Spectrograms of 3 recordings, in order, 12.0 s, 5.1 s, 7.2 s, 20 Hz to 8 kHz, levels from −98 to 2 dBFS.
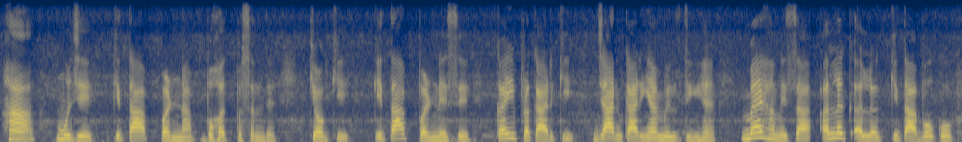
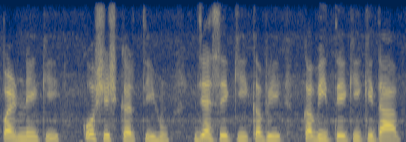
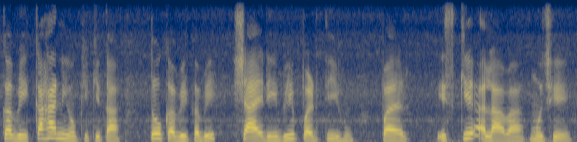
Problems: background sounds at intervals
